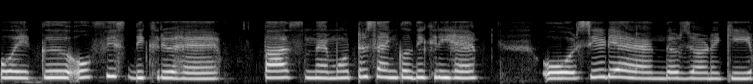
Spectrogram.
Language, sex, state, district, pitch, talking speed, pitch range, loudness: Rajasthani, female, Rajasthan, Churu, 305 Hz, 145 wpm, 280-320 Hz, -12 LUFS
